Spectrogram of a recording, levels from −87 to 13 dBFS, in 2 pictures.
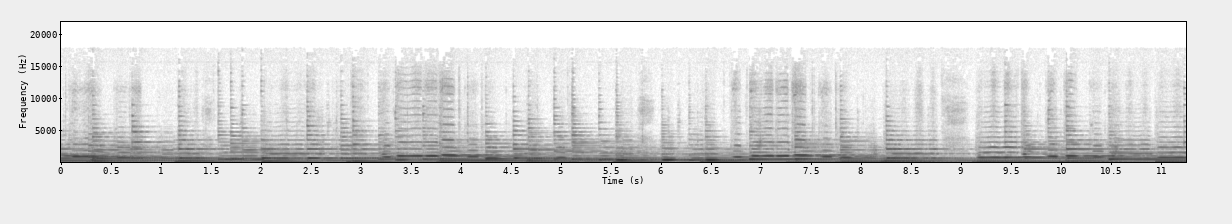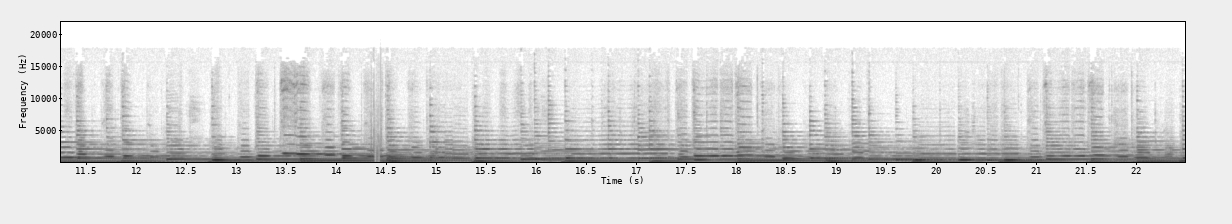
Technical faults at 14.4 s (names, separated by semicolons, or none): intermittent contact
